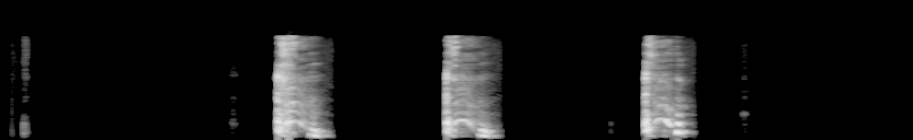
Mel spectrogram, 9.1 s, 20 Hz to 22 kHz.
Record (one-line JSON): {"three_cough_length": "9.1 s", "three_cough_amplitude": 32606, "three_cough_signal_mean_std_ratio": 0.23, "survey_phase": "beta (2021-08-13 to 2022-03-07)", "age": "45-64", "gender": "Male", "wearing_mask": "No", "symptom_none": true, "smoker_status": "Ex-smoker", "respiratory_condition_asthma": false, "respiratory_condition_other": false, "recruitment_source": "REACT", "submission_delay": "2 days", "covid_test_result": "Negative", "covid_test_method": "RT-qPCR"}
